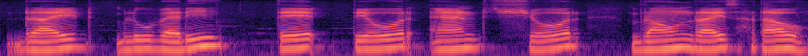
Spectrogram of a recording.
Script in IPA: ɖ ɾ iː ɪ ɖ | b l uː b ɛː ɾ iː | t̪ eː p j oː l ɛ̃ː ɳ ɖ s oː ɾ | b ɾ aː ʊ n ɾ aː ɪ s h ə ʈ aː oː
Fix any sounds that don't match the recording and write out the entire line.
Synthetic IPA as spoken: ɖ ɾ aː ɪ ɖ | b l uː b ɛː ɾ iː | t̪ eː p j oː ɾ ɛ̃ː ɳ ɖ ʃ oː ɾ | b ɾ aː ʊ n ɾ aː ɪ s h ə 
